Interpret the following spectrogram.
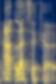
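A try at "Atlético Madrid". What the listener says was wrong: Because it's a soft T which runs into the L, right? Atletico Madrid. Atletico Madrid. Atletico Madrid. Atletico Madrid.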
